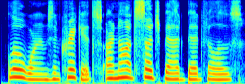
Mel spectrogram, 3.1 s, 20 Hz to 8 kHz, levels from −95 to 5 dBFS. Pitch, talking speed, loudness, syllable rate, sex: 220 Hz, 175 wpm, -17 LUFS, 4.5 syllables/s, female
